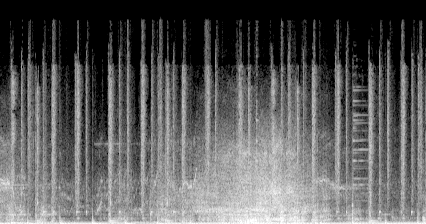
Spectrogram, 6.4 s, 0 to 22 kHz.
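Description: An ARRMA Big Rock 3S BLX V3 RC truck runs at full throttle, its electric motor giving a loud, high-pitched whine that swells into a rushing roar and then eases, continuous and close throughout.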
